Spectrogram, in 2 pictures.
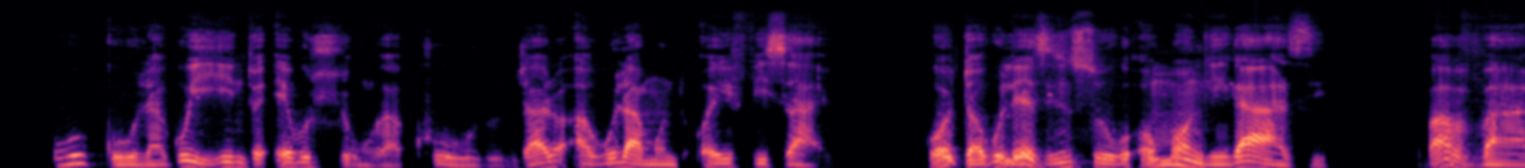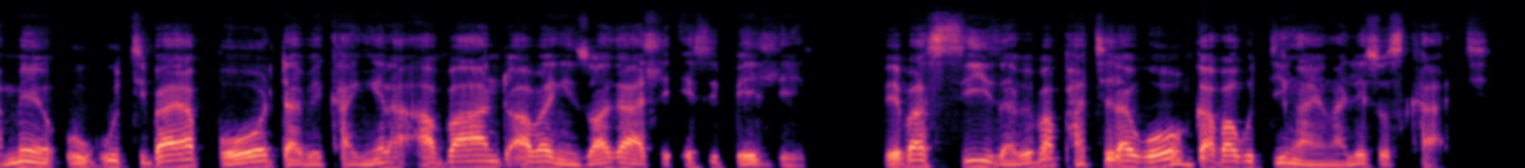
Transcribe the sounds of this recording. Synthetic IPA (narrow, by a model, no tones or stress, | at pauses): uɣuɡ̥ʱulaɣujintʼɔʔeβuɬuŋuɣakʰulund͡ʒʱalɔ̰ʔaɣulamuntʼuo̰jifisa̰ːjɔ | ɣɔ̰d̥ʱwaɣulezint͡sʼuɣuʔɔ̰moŋiɣazi | βa̰vamɛṵɣutʰiβajab̥ʱɔd̥ʱaβɛkʰaŋɛla̰ʔa̰βantʼua̰βaŋɛzwaɣaɬɛʔesib̥ʱɛɮɛla | βɛ̰βasizaβɛβapʰatʰɛlaɣɔŋkʼaβaɣud̥ʱiŋajɔŋalɛsosi̥kʰa̰ːtʰi̥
